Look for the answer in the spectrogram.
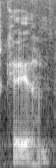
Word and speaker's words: Cajetan: He first debated a cardinal, Cardinal Cajetan, it's spelled Cajetan, but it's Cajetan, and he was steeped in Roman Catholic tradition, and he was simply citing papacy, papal decrees, and councils.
